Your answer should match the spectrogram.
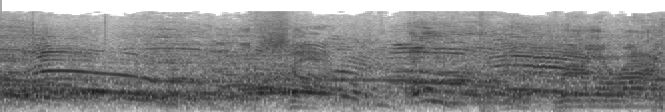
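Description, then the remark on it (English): A loud, steady roar from a wrestling arena crowd strongly behind Ric Flair during his match against The Rock, many voices cheering and shouting over one another without a break, swelling slightly and dipping briefly before surging again. “A really strong partisan Flair crowd here tonight.”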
